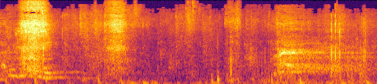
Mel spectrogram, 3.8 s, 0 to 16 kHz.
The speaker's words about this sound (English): blowing his nose in minute number 13 or something.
